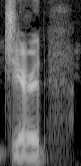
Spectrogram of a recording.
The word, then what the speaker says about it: Gerard: And then Doug Ray Scott playing, you know, her husband, Jared, which I love the fact that his name is spelled G-E-R-A-R-D, but he pronounces it Jared.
